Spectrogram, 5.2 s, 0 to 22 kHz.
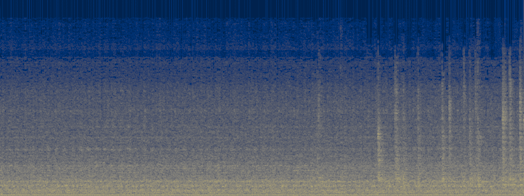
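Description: A 2012 Toyota Camry engine idles steadily during a transmission flush, its transmission at about 150,000 miles, with a constant low mechanical hum and a few light ticking sounds near the end, no voices.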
